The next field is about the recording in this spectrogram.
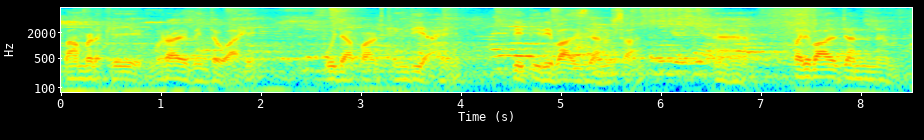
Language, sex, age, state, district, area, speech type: Sindhi, male, 45-60, Delhi, South Delhi, urban, spontaneous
